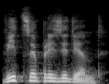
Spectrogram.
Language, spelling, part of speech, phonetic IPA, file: Russian, вице-президент, noun, [ˌvʲit͡sɨ prʲɪzʲɪˈdʲent], Ru-вице-президент.ogg
- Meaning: vice president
